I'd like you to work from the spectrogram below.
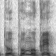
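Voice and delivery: a stern call to catch him out; sharp call. Acted. Eder calls out sternly to the hiding goblin Pumuckl.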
